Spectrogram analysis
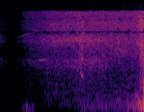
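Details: Speaker's own home mechanical ventilator airflow during a podcast: a soft, steady hiss of pushed air with a faint low rumble as it delivers a breath.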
